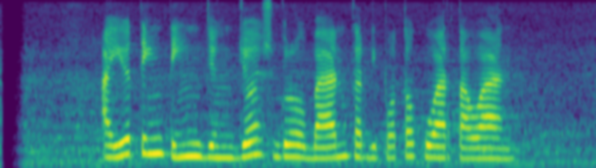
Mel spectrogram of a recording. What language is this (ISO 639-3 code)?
sun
